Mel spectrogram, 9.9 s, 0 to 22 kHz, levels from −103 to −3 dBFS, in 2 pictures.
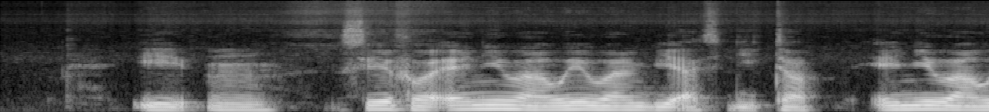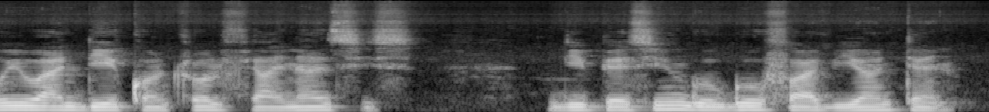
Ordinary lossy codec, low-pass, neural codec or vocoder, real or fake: none; none; none; real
